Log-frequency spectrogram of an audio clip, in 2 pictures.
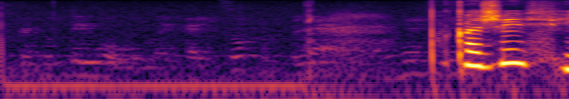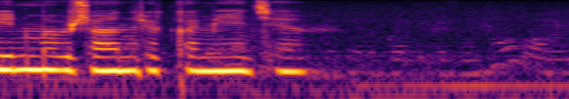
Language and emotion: Russian, sad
